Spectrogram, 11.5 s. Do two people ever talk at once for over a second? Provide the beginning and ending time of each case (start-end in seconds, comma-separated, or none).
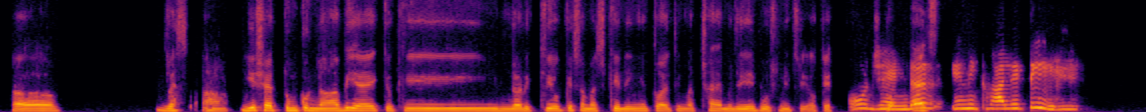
none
